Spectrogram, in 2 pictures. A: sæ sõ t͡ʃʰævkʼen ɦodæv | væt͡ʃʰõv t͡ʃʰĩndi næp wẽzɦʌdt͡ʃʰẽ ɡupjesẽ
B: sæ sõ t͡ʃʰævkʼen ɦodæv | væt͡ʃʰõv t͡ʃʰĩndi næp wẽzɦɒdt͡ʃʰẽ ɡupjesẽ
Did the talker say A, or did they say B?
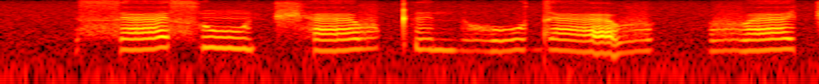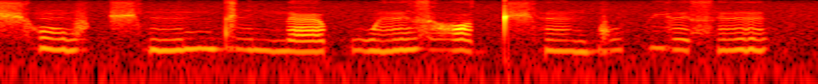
B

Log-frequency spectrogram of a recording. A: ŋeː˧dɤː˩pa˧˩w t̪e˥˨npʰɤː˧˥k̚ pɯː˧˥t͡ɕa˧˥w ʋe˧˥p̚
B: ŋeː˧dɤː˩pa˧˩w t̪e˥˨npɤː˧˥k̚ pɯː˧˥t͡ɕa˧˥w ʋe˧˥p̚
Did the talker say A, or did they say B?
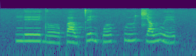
B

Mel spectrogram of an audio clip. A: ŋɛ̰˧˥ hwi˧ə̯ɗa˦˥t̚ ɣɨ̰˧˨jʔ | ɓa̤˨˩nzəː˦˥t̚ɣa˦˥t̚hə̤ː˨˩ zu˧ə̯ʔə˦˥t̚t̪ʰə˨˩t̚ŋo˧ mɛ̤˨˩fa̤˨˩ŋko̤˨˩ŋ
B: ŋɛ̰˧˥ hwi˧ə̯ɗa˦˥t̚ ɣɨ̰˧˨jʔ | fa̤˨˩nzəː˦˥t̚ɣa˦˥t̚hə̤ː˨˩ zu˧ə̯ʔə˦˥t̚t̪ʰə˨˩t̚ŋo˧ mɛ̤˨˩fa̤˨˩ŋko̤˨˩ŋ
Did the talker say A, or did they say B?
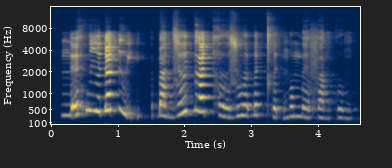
A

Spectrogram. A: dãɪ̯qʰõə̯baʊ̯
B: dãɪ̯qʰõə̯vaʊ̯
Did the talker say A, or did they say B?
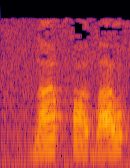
A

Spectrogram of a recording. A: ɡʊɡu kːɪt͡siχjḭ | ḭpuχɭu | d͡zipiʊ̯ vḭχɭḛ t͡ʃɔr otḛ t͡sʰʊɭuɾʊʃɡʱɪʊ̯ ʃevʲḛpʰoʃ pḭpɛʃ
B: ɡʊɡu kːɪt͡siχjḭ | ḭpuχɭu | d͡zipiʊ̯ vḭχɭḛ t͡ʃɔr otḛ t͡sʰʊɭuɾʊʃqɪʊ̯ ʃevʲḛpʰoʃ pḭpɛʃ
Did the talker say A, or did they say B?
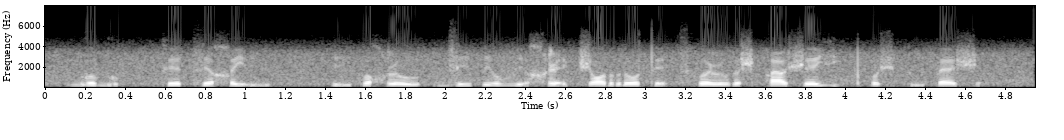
B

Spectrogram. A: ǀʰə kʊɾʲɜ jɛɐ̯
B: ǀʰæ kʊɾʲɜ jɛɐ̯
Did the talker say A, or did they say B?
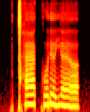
B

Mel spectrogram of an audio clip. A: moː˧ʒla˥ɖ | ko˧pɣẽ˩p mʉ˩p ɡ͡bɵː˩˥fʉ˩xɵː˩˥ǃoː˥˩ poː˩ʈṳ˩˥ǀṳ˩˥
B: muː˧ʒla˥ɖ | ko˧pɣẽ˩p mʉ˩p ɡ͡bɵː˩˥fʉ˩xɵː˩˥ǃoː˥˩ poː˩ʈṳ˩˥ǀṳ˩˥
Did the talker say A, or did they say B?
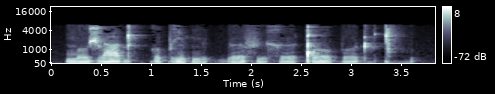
A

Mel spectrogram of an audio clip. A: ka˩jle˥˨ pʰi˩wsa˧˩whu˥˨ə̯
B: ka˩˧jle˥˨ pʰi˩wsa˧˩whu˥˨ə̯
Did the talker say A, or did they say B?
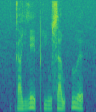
A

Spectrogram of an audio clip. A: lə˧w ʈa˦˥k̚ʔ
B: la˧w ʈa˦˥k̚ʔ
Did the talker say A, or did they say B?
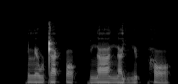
A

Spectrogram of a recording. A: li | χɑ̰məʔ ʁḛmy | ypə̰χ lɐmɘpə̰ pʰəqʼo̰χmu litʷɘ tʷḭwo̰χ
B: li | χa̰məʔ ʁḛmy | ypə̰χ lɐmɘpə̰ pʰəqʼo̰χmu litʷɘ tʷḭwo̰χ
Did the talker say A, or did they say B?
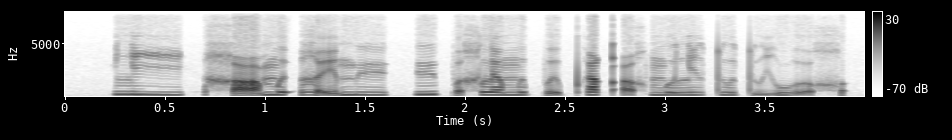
A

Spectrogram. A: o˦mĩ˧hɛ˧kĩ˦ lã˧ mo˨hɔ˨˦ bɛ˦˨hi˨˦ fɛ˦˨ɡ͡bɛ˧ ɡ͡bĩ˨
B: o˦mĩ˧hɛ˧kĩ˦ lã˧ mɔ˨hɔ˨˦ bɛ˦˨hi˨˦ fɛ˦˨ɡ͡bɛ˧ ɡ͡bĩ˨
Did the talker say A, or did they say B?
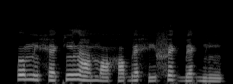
B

